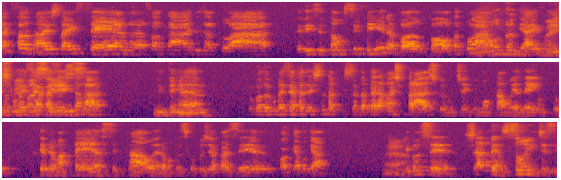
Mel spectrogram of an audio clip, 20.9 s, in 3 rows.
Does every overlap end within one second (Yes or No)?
No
